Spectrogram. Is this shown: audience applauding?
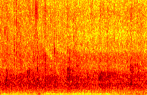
yes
